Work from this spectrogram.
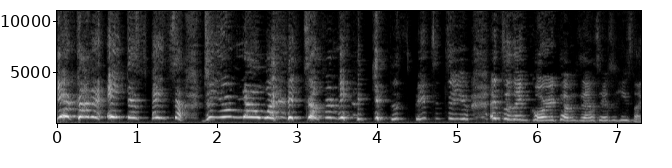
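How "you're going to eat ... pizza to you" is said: very high, shrill, furious, unhinged yell. Retelling forcing pizza on a child, imitating own furious yelling. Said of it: "Mommy Dearest lost it".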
